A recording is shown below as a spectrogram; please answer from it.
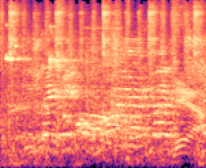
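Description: A basketball being dribbled on a gym floor during a game, with players' and spectators' voices in the hall.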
